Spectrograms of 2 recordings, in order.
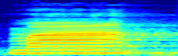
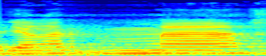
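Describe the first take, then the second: First: The lip closure is relaxed and natural. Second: The lip closure is exaggerated and overdone. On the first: The speaker calls it right. "ma biasa aja" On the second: The speaker calls it wrong. "salah, berlebihan itu"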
